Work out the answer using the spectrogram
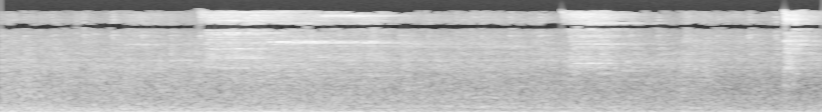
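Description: Double-stack container cars of an intermodal freight train rolling past, a loud, steady low rumble of wheels on rail. Brief high-pitched screeches come about a second and a half in, about four seconds in and again near the end.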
